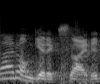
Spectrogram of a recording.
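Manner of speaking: ordinary delivery, nothing marked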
